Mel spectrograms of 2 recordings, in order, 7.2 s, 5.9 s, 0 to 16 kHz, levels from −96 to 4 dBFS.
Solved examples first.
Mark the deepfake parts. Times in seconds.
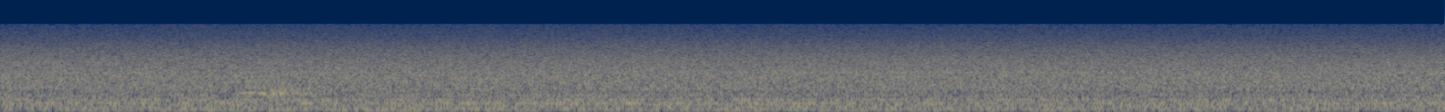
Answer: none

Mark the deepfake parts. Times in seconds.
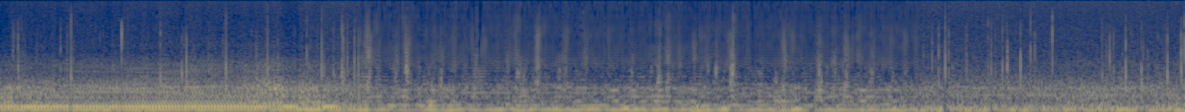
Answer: 1.8-4.6 (vocoder, BigVGAN v2)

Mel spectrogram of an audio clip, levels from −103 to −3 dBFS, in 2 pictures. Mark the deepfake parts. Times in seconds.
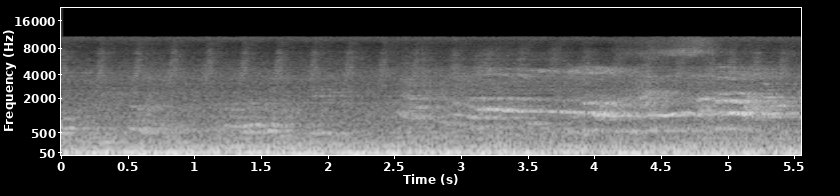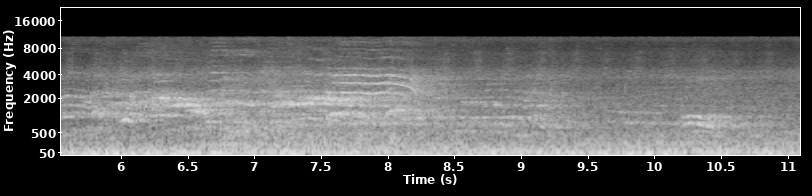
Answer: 2.7-4.9 (autoencoder, DAC-VAE)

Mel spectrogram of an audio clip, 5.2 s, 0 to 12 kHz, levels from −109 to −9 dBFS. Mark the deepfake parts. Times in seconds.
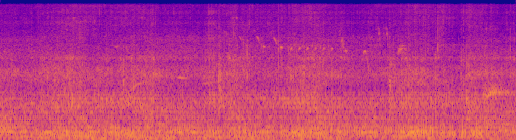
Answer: none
